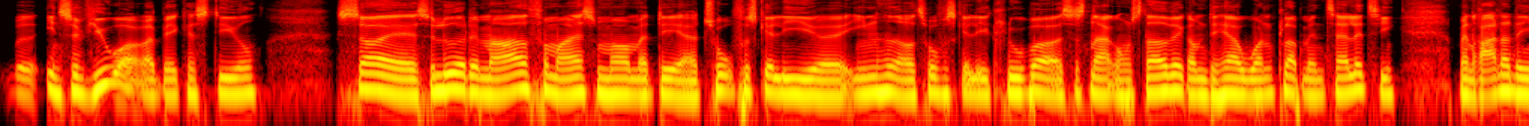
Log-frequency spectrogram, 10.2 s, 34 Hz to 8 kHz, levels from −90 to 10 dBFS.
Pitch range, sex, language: 125-145 Hz, male, Danish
